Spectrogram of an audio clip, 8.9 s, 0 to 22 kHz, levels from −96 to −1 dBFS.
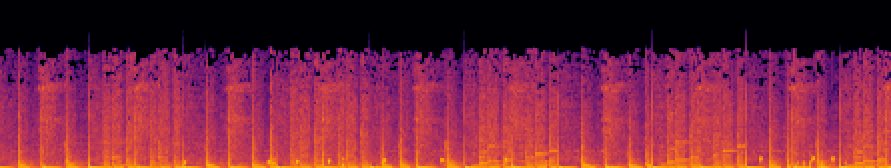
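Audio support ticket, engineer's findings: Listened through the whole thing and nothing stands out, so there's no fault to log on this one.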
